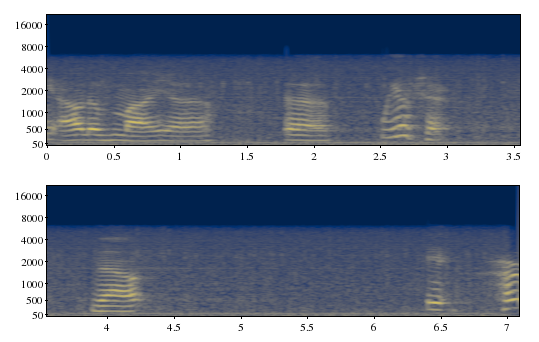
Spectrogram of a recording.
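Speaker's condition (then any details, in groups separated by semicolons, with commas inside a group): Cerebral palsy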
